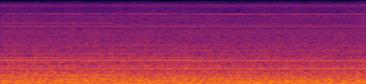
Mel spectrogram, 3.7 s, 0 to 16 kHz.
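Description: A UH-60L helicopter engine in a flight simulator game settles toward idle, a steady, even turbine whine with a constant hum and no change in level.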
